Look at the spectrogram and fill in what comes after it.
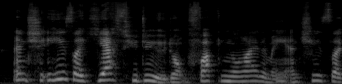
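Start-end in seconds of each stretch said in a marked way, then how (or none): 1.0-2.9 put-on angry man voice, slower. Retelling a man's demand for a missing horn: mock-angry. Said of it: "he's very fucking angry".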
